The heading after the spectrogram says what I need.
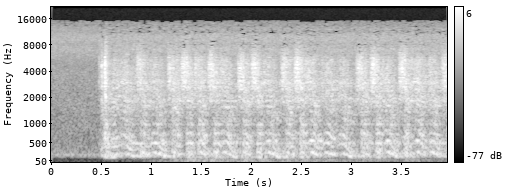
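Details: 6.5 turbo diesel cold start at -15°F, batteries run down: steady cranking about four beats a second, never catches, no start; owner suspects it was running off one battery because the other wasn't making a good connection.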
